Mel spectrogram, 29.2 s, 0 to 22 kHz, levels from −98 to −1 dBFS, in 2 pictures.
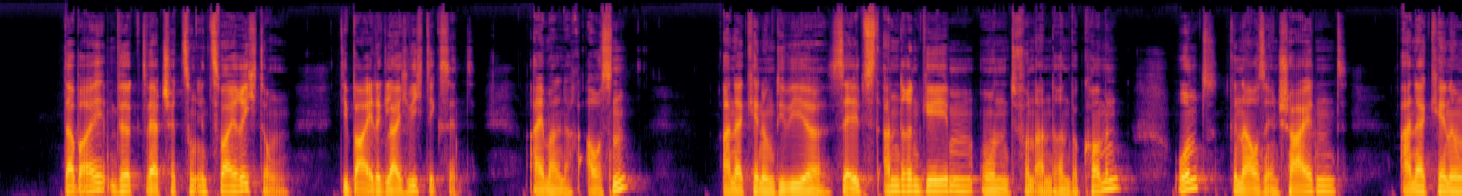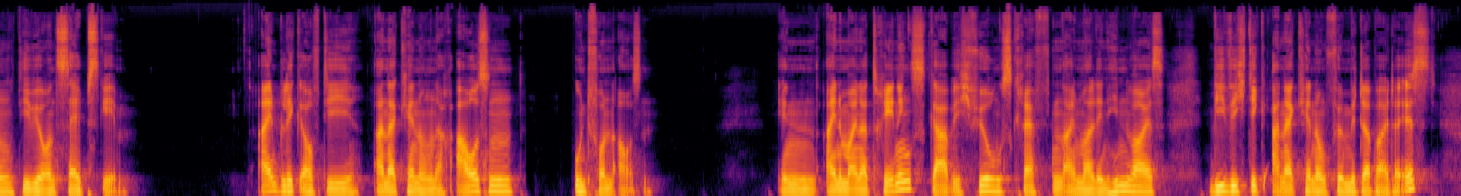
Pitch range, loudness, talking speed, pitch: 95-120 Hz, -17 LUFS, 120 wpm, 105 Hz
